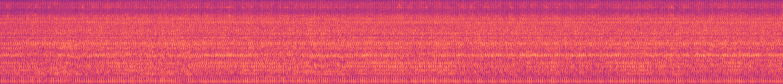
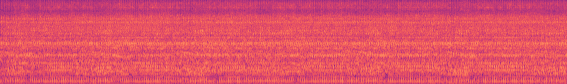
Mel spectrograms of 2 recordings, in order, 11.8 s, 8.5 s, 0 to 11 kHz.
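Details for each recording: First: Harbor Freight 1800-watt generator after a cold start at 15 below, now warmed up, off choke and not yet loaded: steady, even drone with no surging; hunting has stopped, steady idle. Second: Harbor Freight 1800-watt generator cold-started at 15 below, on full run with no choke: loud, steady petrol roar with only slight speed unevenness; the cold hunting is easing as it warms.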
